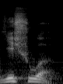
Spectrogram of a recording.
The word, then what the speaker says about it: Yeshua: nom du Fils de Dieu s'écrivait et se prononcer Yeshua mais dès 1684 le nom du Fils de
